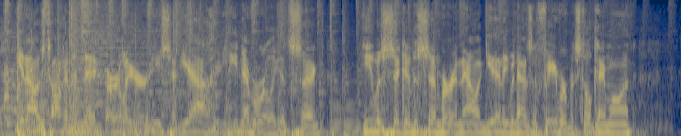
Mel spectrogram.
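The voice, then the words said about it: Hoarse, laryngitic voice. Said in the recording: “laryngitis... my voice is a little bit better today... with the throat like this”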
